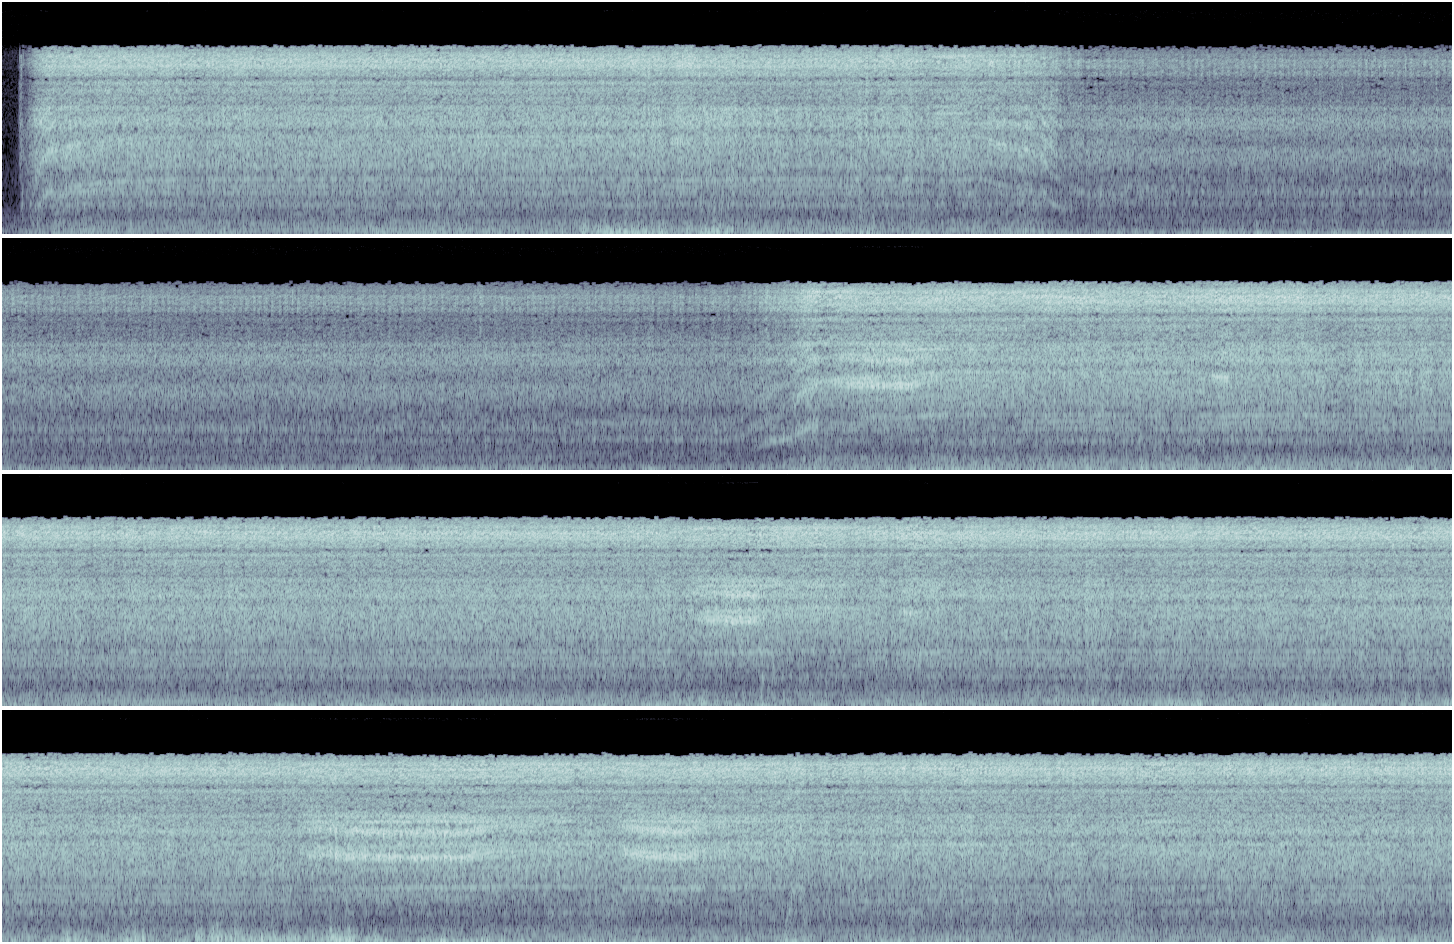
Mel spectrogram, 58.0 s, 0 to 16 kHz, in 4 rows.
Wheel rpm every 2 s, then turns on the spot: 80, 230, 240, 230, 240, 150, 70, 70, 70, 70, 70, 150, 230, 230, 230, 230, 230, 230, 230, 230, 230, 230, 240, 220, 220, 220, 230, 230, 230.
none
